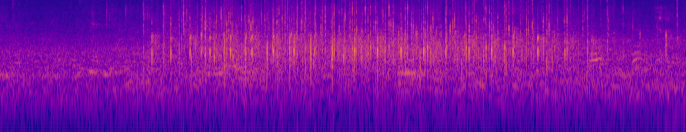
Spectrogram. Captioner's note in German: Applaus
